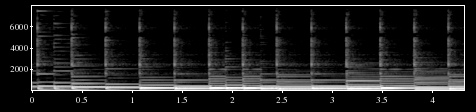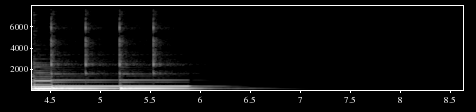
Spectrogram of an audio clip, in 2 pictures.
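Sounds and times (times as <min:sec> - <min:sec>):
guitar: 0:00.0 - 0:06.6.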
